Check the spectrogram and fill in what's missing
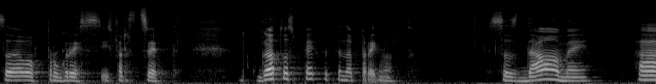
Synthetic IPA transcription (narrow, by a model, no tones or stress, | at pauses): səvɐfpɾoɡɾɛsḭfɾəst̪svɛt̪ | koɡat̪oɐspɛkt̪ət̪ɛnɐpɾɛ̰ɡnət̪ | sɐzd̪avɐmɛ | a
